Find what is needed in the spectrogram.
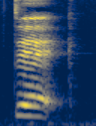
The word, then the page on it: dick: British English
